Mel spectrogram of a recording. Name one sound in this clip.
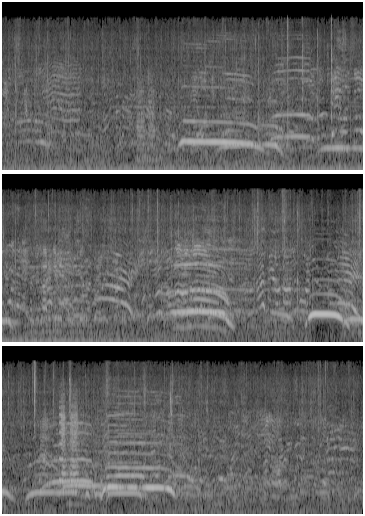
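A crowd of people chatters and cheers outdoors.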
